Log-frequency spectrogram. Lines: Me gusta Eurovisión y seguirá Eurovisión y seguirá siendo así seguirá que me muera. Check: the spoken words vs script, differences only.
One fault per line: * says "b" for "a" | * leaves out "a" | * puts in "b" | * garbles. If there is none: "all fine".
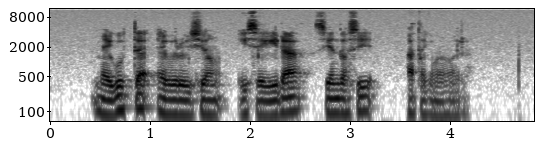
* leaves out "Eurovisión y seguirá"
* says "hasta" for "seguirá"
